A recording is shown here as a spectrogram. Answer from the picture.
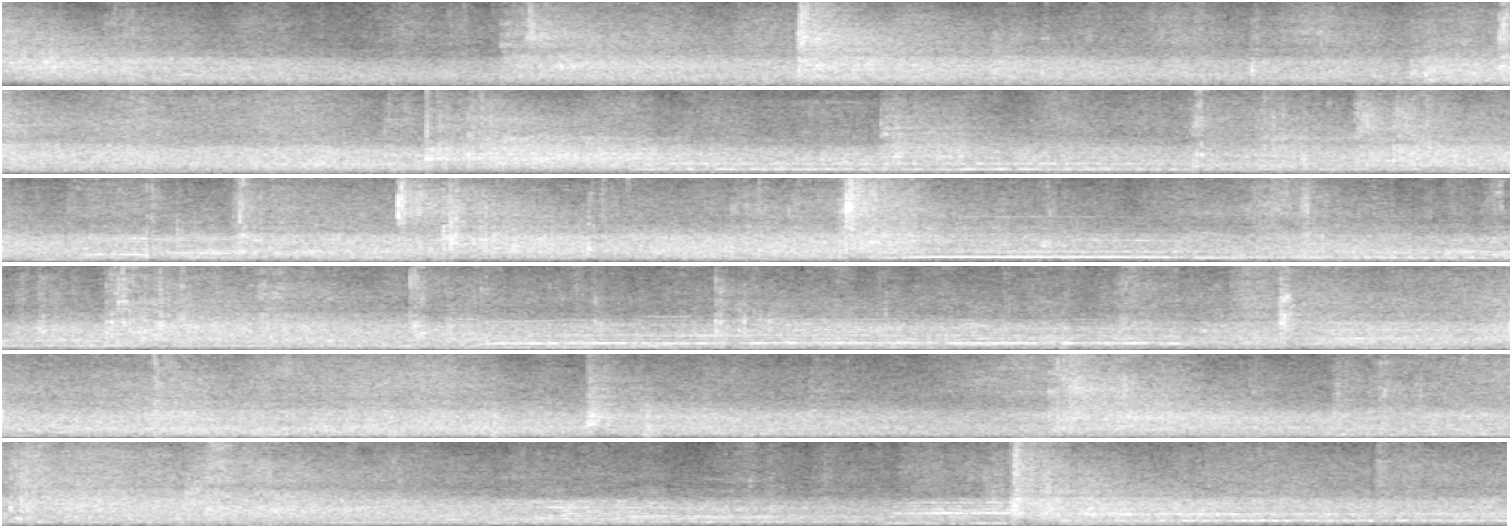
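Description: Ice hockey play in a large, echoing rink: sharp clacks and thuds of sticks, puck and bodies against the boards, scattered through a steady din of spectators' voices and shouts.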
